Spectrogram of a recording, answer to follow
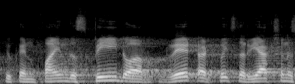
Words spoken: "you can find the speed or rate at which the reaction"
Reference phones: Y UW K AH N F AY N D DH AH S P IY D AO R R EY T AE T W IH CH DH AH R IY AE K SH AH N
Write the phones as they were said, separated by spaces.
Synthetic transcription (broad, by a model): Y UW K AH N F AY N D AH S P IY D AO R R EY T AE T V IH CH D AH R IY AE K SH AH N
